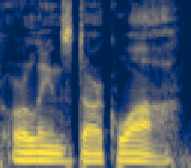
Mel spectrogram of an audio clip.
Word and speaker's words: Orleans Darkwa: I think the actual pronunciation is Orleans Darkwa.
